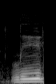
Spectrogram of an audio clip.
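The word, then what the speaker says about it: lede: not burying the lead lead here is spelled l-e-d-e which is rhymes with l-e-a-d there are obscure reasons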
